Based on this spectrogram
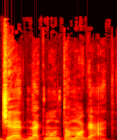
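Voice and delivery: usual speaking voice

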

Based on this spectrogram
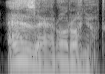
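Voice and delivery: the student crying out to his dead love, loud; cried out. A narrator's reading. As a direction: call it out with eager passion. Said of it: "kiáltott a diák".

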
